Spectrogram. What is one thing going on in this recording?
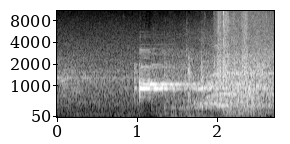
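An electronic start signal beeps once.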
